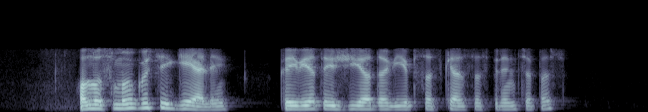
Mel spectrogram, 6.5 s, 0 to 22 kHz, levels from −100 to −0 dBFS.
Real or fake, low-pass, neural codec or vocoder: real; 3.6 kHz; none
